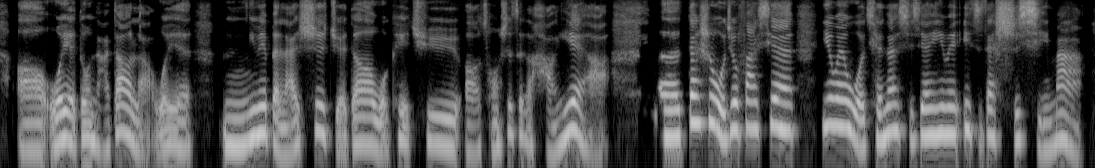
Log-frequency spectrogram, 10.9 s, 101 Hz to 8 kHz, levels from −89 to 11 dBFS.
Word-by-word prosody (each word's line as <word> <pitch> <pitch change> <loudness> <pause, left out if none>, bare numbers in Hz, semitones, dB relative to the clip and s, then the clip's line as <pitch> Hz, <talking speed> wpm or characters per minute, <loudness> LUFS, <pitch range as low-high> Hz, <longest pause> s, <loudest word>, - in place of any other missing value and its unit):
呃， 160 0 -3
我 200 - +4
也 210 -2 +3
都 - - -1
拿 175 -5 -4
到 255 +2 +1
了。 185 - -5
我 90 - -2
也， 165 - -3 0.3
嗯 185 0 +1
因 225 - +5
为 250 - +6
本 240 - -1
来 140 - -3
是 260 -2 -1
觉 235 - -5
得 190 -1 -1
我 - - -2
可 - - -9
以 100 - -2
去， 185 - -3
呃， 155 0 -9
从 165 0 -8
事 250 +8 -6
这 - - -6
个 - - -7
行 150 +1 -10
业， 265 +5 +4
啊。 190 - -9 0.6
呃， 225 0 +6
但 330 - +6
是 325 0 +2
我 260 -7 +5
就 275 - +4
发 280 +1 0
现， 275 -2 +2 0.2
因 305 +1 +1
为 300 -1 +4
我 200 -10 +3
前 205 +4 -2
段 260 +3 +3
时 255 -5 -5
间， 235 +2 +2
因 245 - +4
为 245 - +4
一 275 +3 -2
直 255 - -8
在 230 - -2
实 215 -1 -1
习 170 -6 +2
嘛。 185 -5 -3
215 Hz, 280 characters per minute, -21 LUFS, 175-255 Hz, 0.6 s, 为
